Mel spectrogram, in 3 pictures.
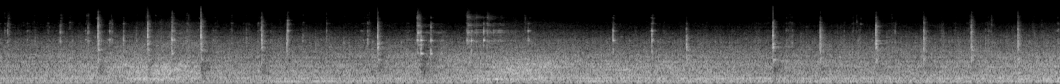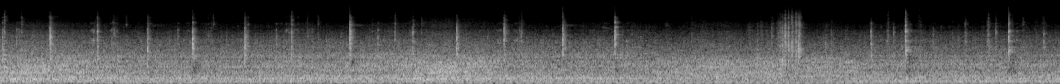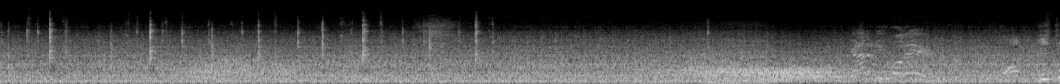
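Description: Hydraulic bottle jack being pumped by hand with a long handle, giving repeated short metallic clicks. Under it runs the steady hum of a truck engine idling.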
